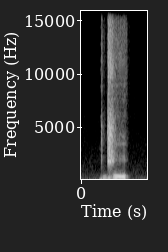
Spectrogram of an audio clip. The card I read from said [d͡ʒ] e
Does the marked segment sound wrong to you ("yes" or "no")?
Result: no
